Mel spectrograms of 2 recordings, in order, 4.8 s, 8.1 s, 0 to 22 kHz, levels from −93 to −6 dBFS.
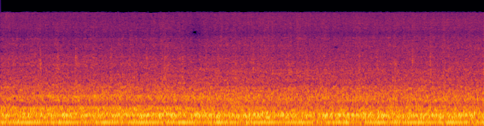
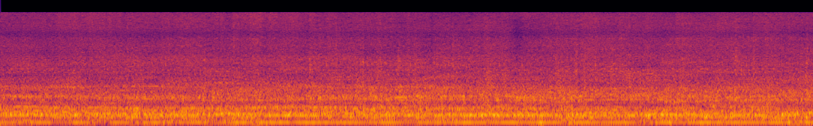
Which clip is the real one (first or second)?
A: first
